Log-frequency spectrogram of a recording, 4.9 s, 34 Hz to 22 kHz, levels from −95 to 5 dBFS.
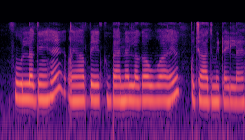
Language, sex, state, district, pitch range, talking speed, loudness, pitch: Hindi, female, Bihar, Gopalganj, 210-225 Hz, 160 wpm, -30 LUFS, 215 Hz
